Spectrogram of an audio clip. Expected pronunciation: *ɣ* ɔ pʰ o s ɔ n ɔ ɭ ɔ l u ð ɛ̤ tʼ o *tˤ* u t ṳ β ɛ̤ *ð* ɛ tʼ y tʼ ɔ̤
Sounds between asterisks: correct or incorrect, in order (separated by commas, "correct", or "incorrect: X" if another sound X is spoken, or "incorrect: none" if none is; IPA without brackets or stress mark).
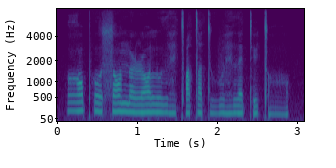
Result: correct, correct, correct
